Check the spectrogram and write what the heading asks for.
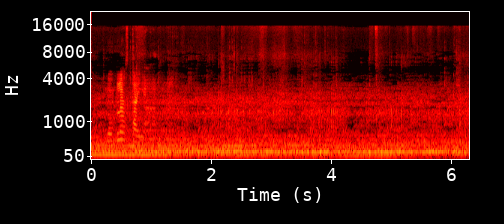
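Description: Inside a moving car: a steady low hum of the engine and tyres on the road.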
